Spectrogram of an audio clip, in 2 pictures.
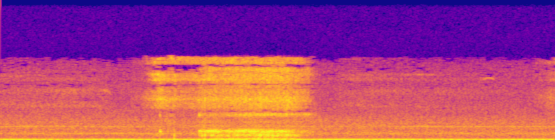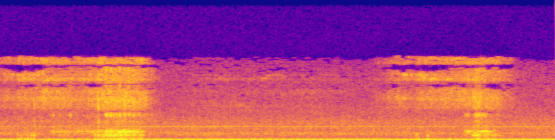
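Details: Snoring recorded with the SnoreLab phone app: three rough, rattling in-breath snores about every four seconds over a steady low hum; sleep snoring.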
